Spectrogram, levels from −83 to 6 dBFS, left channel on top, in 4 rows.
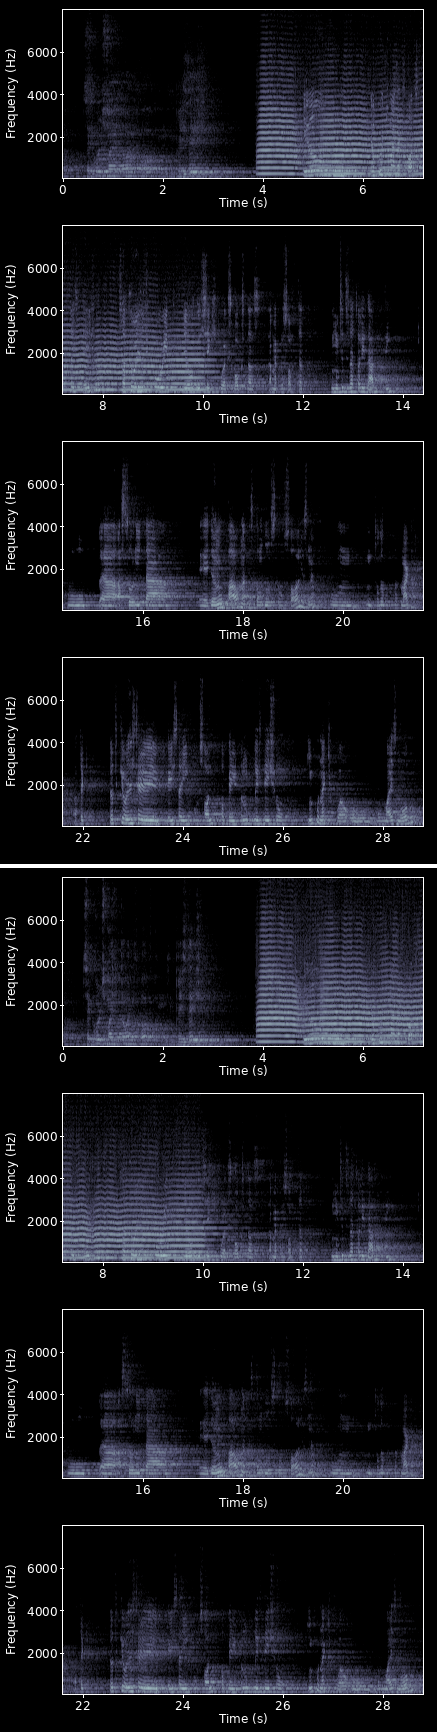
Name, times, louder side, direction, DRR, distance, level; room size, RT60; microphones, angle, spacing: voice 1, 0.4-2.8, equal, 55° right, 1 dB, 6.2 m, -38 dB
Trumpet, 3.9-10.1, right 2 dB, 35° right, 1.2 m, -29 dB
voice 2, 4.8-5.7 6.1-8.0 8.3-12.0 12.6-13.8 14.5-14.9 15.1-16.5 17.1-19.5 19.7-21.3 21.8-22.0 22.5-26.0 26.5-28.6, left 1 dB, 45° left, 5 dB, 1.5 m, -33 dB
28.5 x 18.0 x 9.2 m, 2.8 s
head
